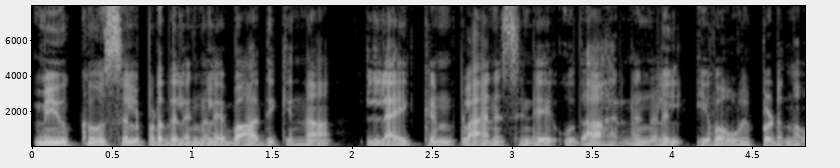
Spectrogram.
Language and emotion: Malayalam, neutral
